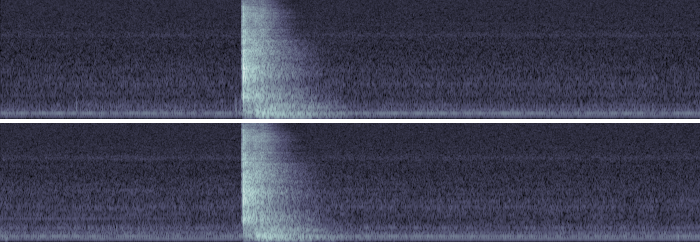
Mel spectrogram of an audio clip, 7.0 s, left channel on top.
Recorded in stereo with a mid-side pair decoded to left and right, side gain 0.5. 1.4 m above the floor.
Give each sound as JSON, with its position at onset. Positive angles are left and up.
{"t": 2.4, "sound": "chewing", "azimuth_deg": 25, "distance_m": 1.7}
